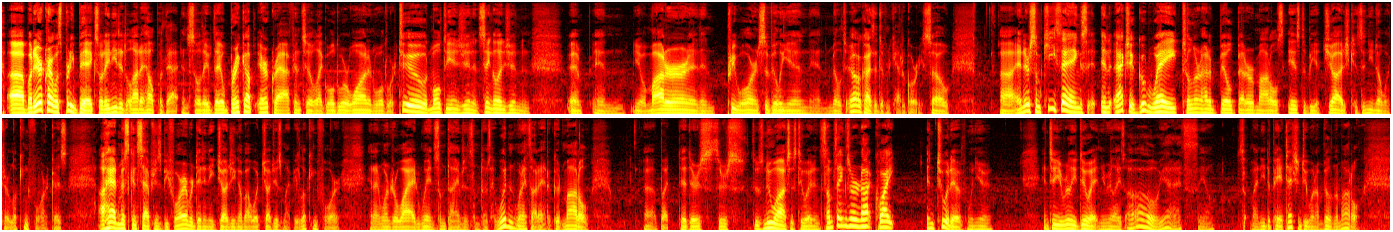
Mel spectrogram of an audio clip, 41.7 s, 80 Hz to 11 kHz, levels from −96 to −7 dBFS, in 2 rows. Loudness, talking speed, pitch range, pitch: -25 LUFS, 235 wpm, 90-125 Hz, 100 Hz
